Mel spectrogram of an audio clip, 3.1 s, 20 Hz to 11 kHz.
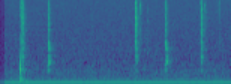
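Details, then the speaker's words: Kenwood TS-440 ham radio, with a blown choke coil in the attenuator supply shorted out by a clip lead: crisp single relay clicks as the attenuator button is pressed, over a faint steady mains hum; the relay switches normally. "So now, if I push the attenuator button on the front of the radio, if you guys listen closely, you should be able to hear this relay click."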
